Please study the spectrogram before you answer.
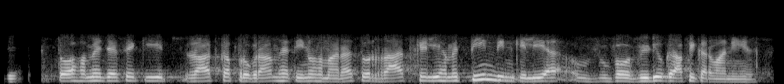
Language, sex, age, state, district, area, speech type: Urdu, male, 30-45, Uttar Pradesh, Lucknow, urban, conversation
